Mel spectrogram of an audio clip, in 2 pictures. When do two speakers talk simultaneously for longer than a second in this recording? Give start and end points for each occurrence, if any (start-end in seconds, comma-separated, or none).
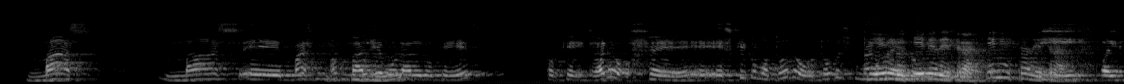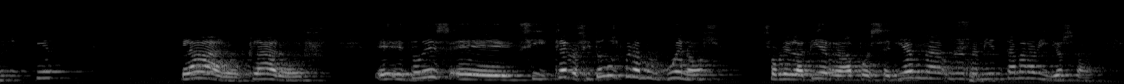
8.6-9.8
